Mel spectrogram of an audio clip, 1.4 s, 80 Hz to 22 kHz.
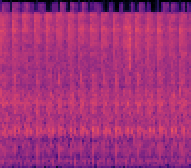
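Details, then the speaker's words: Live demo of a shockwave therapy applicator on the Achilles tendon for tendinitis, about 1,000 shots, making rapid, steady, machine-gun-like rattling pulses that deliver acoustic energy to the tendon. "And it creates like a kind of machine gun type sound where it's pressing into the tendon um to essentially bring uh an acoustic energy to help bring blood vessels to the area,"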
